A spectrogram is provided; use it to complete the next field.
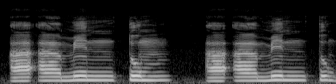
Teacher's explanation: Nun kosong ni bukan nun sukun. Nun kosong jumpa dengan ta. Ikhfa hakiki. Dengungkan. Samar-samarkan.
